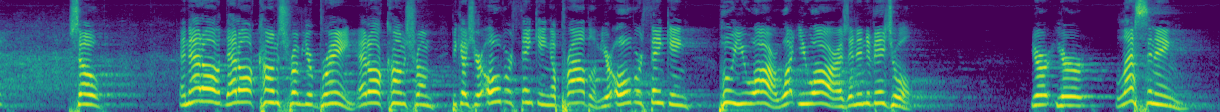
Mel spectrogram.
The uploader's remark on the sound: FULL SPEECH from Tulsa, Oklahoma. There was a standing ovation.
